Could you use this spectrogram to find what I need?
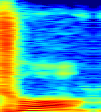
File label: "chuo3", taiwanese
